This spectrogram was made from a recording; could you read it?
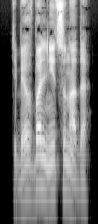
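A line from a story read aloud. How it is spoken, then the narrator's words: Dry. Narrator (Russian): сухо оценил Сергей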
